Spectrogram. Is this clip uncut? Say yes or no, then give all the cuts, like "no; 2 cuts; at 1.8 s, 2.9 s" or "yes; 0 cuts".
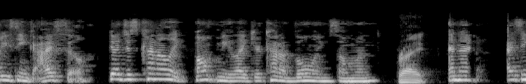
no; 1 cut; at 1.0 s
